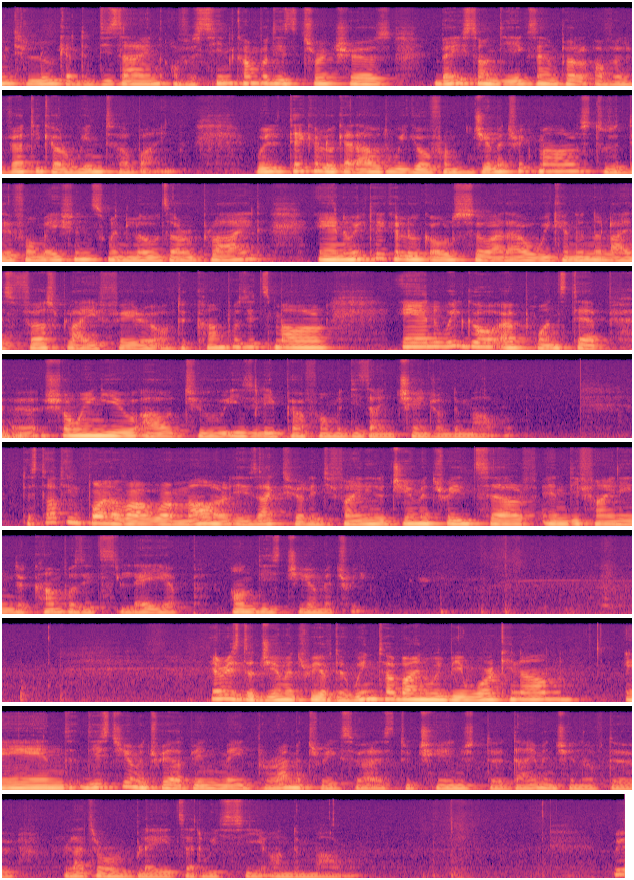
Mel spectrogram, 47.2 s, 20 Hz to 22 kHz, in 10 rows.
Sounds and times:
Speech: 0.0 - 22.8, 23.8 - 31.2, 34.6 - 45.3.

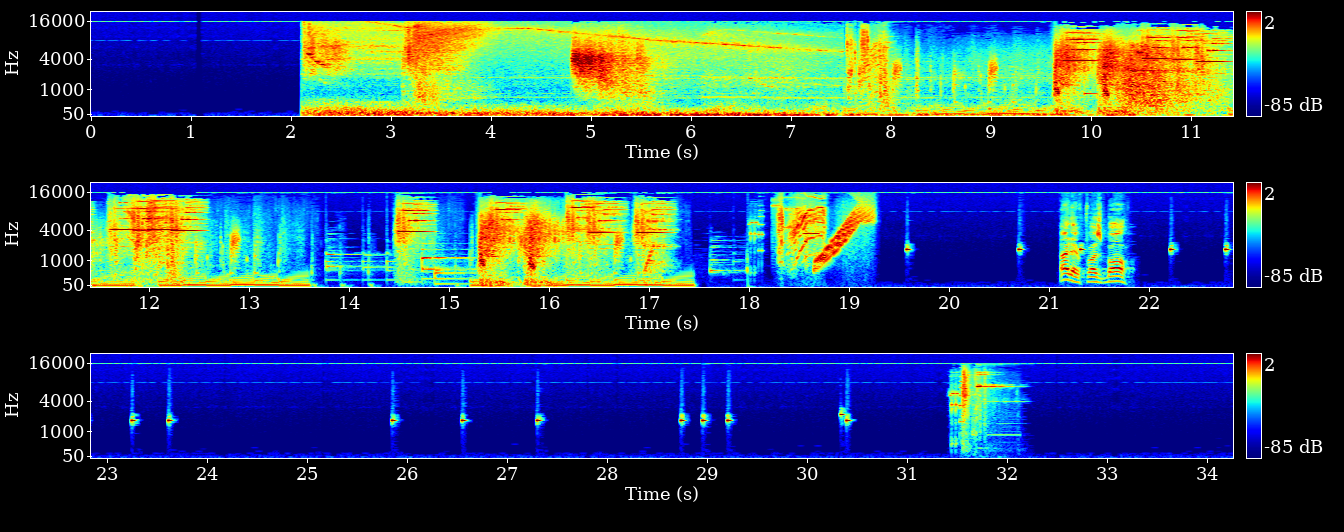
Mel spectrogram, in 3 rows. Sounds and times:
Music: 7.5 - 18.2
Speech: 21.1 - 21.9.

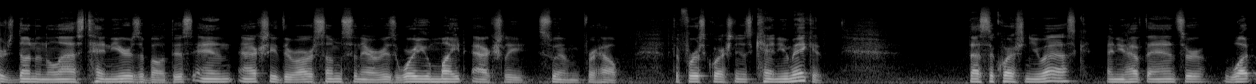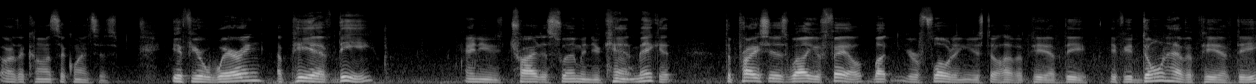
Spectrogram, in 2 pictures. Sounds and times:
Speech: 0.0 - 8.3, 9.7 - 16.4, 17.2 - 25.1.

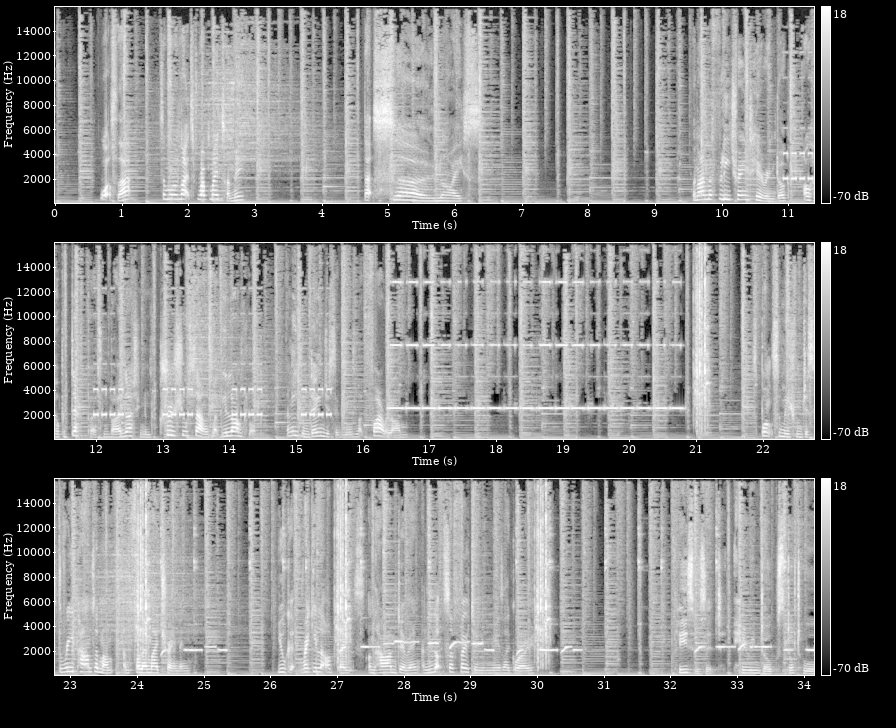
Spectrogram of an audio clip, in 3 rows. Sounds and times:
Music: 0.0 - 34.1
Speech: 0.7 - 2.9, 4.6 - 6.4, 9.6 - 16.7, 21.9 - 24.8, 26.1 - 30.0, 32.1 - 34.1.

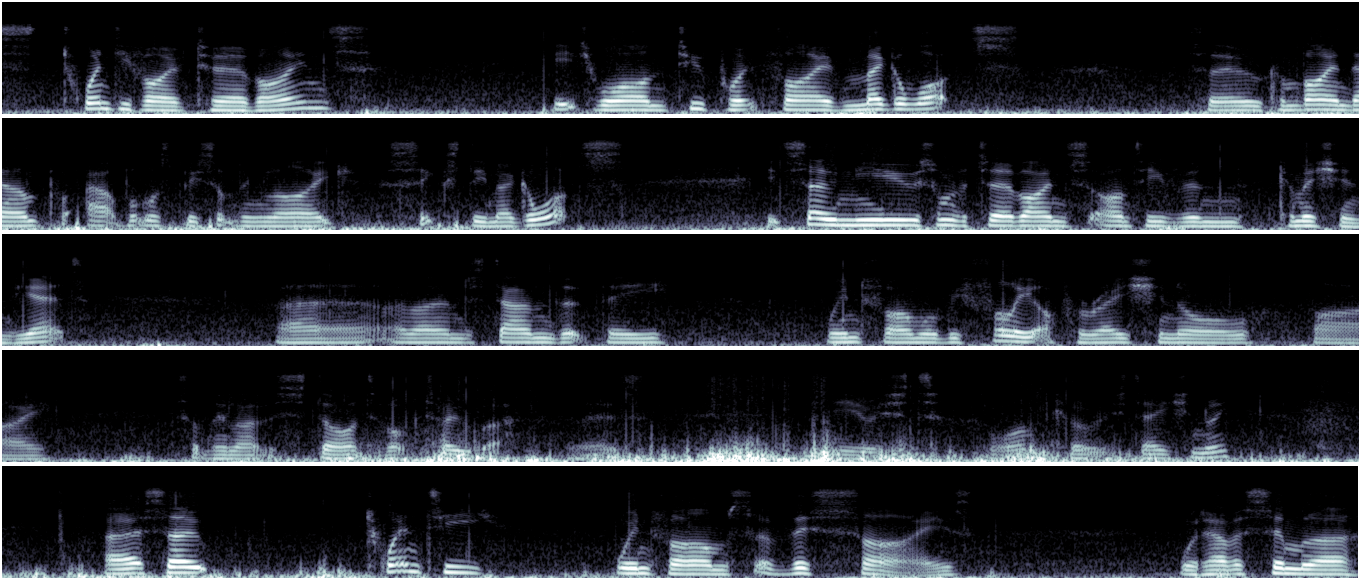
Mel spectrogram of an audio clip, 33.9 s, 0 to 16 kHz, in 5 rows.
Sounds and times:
Speech: 0.0 - 1.9, 2.7 - 5.1, 6.0 - 9.9, 10.6 - 14.0, 14.9 - 16.9, 17.7 - 20.6, 21.2 - 23.6, 24.5 - 26.5, 27.6 - 28.2, 29.0 - 32.0, 33.0 - 33.9
Rustling leaves: 0.0 - 33.9
Wind noise (microphone): 4.2 - 13.0, 20.5 - 30.4.

